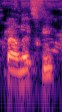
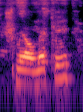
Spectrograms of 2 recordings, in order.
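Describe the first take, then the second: First: It begins with a throaty 'kh' sound. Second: It begins with a 'ch' sound, American-style. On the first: The speaker calls it right. "but the pronunciation is Khmelnytsky" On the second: The speaker calls it wrong. "sometimes horribly mispronounced Chmielnicki, because that's the Polish spelling with an American pronunciation"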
